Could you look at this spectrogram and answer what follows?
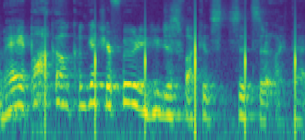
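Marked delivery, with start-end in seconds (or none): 0.0-1.4 acted-out, very high shouted call. Retelling calling the deaf old dog Paco to come eat: imitating own yell at dog. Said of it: "I yell at him".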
